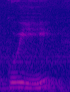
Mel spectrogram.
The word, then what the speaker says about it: GUI: Modern operating systems are a graphical user interface or GUI, pronounced GUI.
